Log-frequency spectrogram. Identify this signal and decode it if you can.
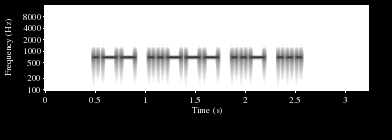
Morse code, heard as a keyed tone, about 30 wpm, 700 Hz. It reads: W2US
